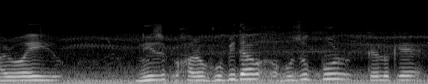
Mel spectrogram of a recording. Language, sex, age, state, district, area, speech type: Assamese, male, 18-30, Assam, Barpeta, rural, spontaneous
